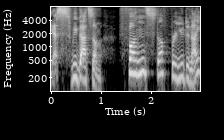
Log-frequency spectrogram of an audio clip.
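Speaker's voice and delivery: cracked voice breaking mid-line. Opening a live show and greeting viewers, voice cracking. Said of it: "My voice just cracked".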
